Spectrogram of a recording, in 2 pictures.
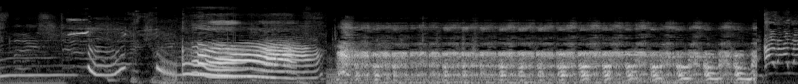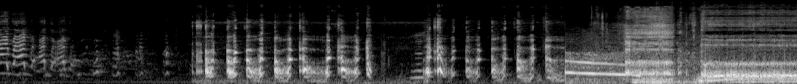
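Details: A dog making strange noises: wavering whines that slide up and down in pitch, then a long steady buzzy drone, followed by choppy bursts and a final rising squeal, with voices and possible music mixed in.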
